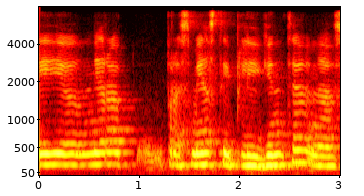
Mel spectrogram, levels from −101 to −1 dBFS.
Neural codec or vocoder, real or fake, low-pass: none; real; 7.2 kHz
